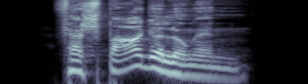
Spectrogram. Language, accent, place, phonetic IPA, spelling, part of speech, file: German, Germany, Berlin, [fɛɐ̯ˈʃpaʁɡəlʊŋən], Verspargelungen, noun, De-Verspargelungen.ogg
- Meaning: plural of Verspargelung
